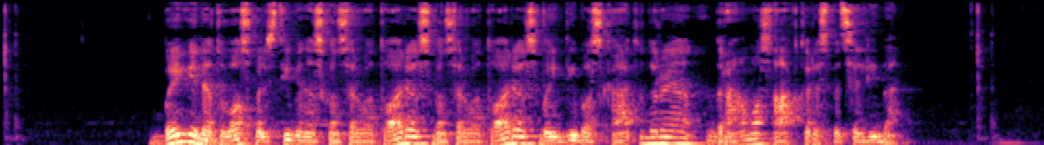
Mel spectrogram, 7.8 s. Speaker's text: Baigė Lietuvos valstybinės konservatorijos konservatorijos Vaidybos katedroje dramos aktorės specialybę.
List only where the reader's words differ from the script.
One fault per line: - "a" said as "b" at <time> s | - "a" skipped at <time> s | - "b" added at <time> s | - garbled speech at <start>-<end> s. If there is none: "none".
none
